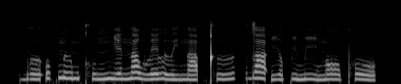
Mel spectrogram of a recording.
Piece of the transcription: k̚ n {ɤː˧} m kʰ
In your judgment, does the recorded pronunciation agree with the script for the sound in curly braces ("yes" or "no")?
no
